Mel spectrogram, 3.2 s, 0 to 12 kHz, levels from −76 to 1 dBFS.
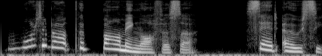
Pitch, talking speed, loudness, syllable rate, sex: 250 Hz, 150 wpm, -17 LUFS, 4.9 syllables/s, female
